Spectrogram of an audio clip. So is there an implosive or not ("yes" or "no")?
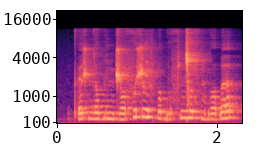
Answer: yes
